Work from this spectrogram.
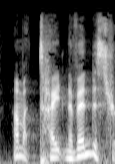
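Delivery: mock puffed-up, dead-earnest tone. Retelling a bro's boast at a wedding: imitating a puffed-up, dead-earnest boast. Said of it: "he said to me with, with no sense of irony, no sense of sarcasm whatsoever".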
